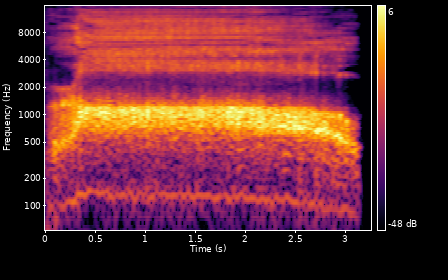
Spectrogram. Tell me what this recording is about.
High Growl recorded by Toni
